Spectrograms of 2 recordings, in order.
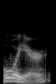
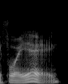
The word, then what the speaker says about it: foyer: Chalet or for example another one that we say in Canada that in the US is said foyer and we say foyer um same thing right yeah and so you're like well yeah but I know that there's an R there and so I can hear the foyer I I hear the r no you don't there's no R there's no R there stop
